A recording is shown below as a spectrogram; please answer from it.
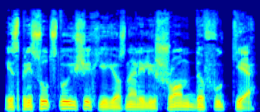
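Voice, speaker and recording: A man narrating an audiobook in a steady, serious storytelling manner. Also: very deep voice, unhurried, dry recording, studio quality. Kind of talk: scripted narration.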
